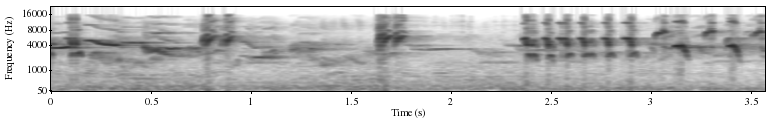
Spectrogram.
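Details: Lavish fill-in song of an Oriental magpie-robin: sweeping high whistles and a sharp chip, a short lull, then a rapid run of clipped, repeated high notes.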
